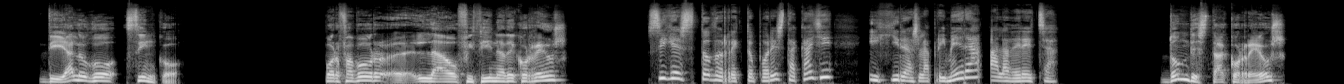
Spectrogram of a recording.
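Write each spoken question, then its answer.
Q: ¿Dónde está Correos?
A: Todo recto por esta calle y la primera a la derecha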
